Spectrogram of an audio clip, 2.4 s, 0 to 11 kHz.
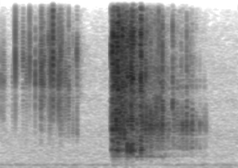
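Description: Handful of dice rolled during a tabletop wargame of the Iwo Jima 1945 battle, a brief bright clatter tumbling for about a second after a few small taps, close and fairly loud.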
